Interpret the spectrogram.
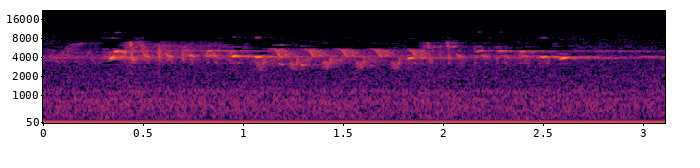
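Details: Bald eagle, a male on incubation duty at the nest in a reintroduction project, calling out for his mate to relieve him: a continuous high, squeaky chittering trill against a constant hiss.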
